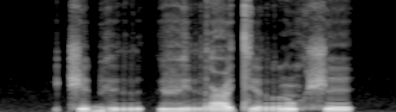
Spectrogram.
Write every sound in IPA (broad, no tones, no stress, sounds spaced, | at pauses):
t͡ʃ e bʲ ɨ r | vʲ ɨ r ʕ ə tʲ ɒ r õ x ʃ e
